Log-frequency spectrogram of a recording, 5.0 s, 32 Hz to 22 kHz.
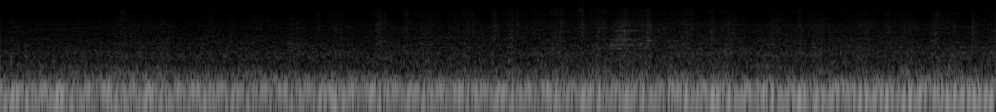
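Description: Engine of a 1950 Ford Deluxe Fordor sedan police car running after start-up, a steady low rumbling idle, close and continuous with no talk.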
